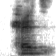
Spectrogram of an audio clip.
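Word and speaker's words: ח: readers of the Torah who would pronounce the letter het like an H. And they would do that because it's very similar to H, but it is not an H.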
